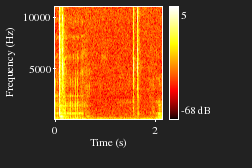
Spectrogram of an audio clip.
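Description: Sharp clicks from computer input controls: one click just after the start, then a quick pair of clicks about one and a half seconds in.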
